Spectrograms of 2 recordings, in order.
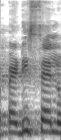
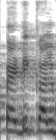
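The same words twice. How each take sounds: First: The right way: पेडिसेल, ending in "sel" and not "kal"; पेडिसेल as the teacher corrects it, "pedi-sel"; correct pronunciation. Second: पेडिकल said the wrong way, with a hard "kal" ending; the common mistake: say पेडिकल as "pedikal"; पेडिकल as a student wrongly says it, "pedi-kal"; wrong pronunciation. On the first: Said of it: "पेडिसेल होना चाहिए". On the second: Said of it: "जो कि गलत है". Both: Shown as a demonstration.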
